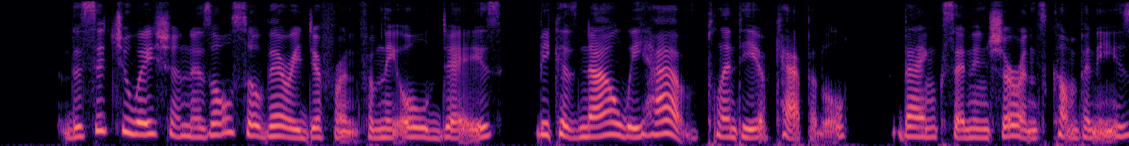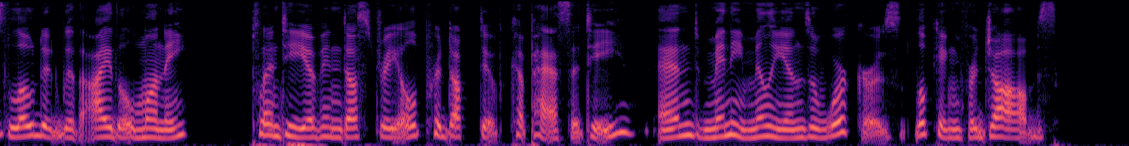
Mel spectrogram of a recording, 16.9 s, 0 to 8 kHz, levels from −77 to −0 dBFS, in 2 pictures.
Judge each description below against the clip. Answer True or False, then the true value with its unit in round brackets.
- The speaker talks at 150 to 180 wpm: False (135 wpm)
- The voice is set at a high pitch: True (195 Hz)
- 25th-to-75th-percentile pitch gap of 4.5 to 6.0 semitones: False (4.1 semitones)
